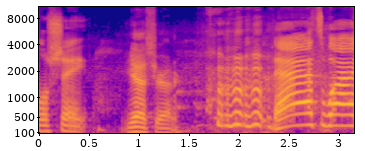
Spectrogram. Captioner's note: laughs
